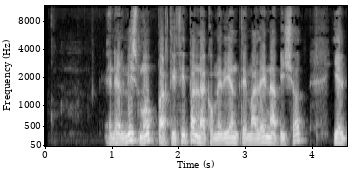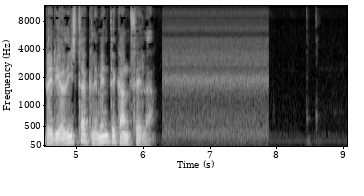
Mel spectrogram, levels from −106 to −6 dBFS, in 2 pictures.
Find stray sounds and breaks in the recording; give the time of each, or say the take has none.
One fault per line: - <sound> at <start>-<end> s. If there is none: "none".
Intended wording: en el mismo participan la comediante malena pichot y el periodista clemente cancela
none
